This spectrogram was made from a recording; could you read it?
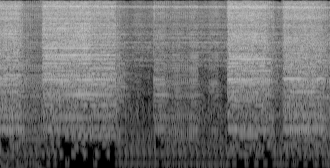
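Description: A dot matrix printer grinds out a tune, its buzzing print-head bursts rising and falling in pitch to form a rhythmic melody. The sound is loud and mechanical, with no voices.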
